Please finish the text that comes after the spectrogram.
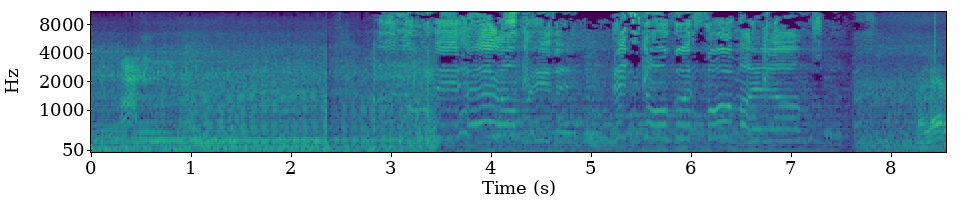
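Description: Honda PCX scooter with a Stage 2 CVT, carrying a passenger on a road trip to the coast, its engine droning loud and steady throughout, rising and shifting in pitch as it accelerates, with wind rush over the ride.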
